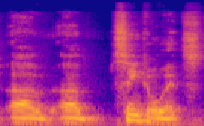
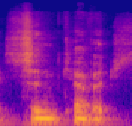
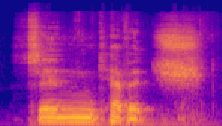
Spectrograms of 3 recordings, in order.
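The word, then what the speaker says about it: Sienkiewicz: And yeah, that's another one I had to learn to pronounce online cuz he was always sinowitz to me. And I still have to like Okay. Sinkevage. Sinkevage. Sinkevich, say it right, cuz you're making, you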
